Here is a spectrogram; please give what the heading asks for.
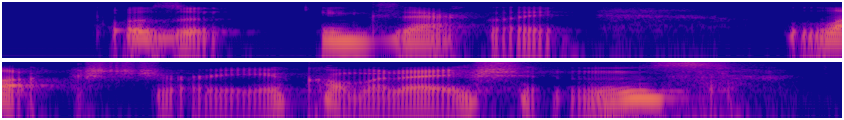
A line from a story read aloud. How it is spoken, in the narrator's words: Chris mutters, finally more aware of what happened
